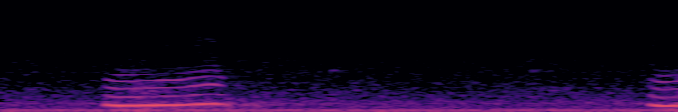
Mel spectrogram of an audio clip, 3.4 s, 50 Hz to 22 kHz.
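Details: Yaju, a sleeping Exotic Shorthair cat aged 7 years 4 months, gives a 'poo-poo' snore: two steady, slightly rising nasal tones, each about half a second long and roughly three seconds apart, in a quiet indoor room.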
